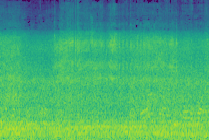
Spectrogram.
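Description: Several supercross dirt bikes running and revving around the track, their engines blending into a continuous loud drone heard across an indoor stadium, with a public-address voice underneath.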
